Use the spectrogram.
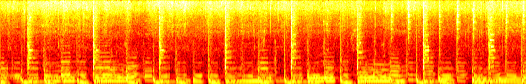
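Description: Onions and beech mushrooms sizzle loudly and steadily in a pan for Korean braised tofu, a continuous close frying hiss with stirring and no voices.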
